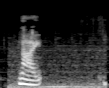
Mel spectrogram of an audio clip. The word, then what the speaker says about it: night: Night. Oui, c'est ça lié même. Night. Qui je me dis? Night. Une dernière fois avec moi. Night. Attention, on va dire nat. C'est pas nat.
